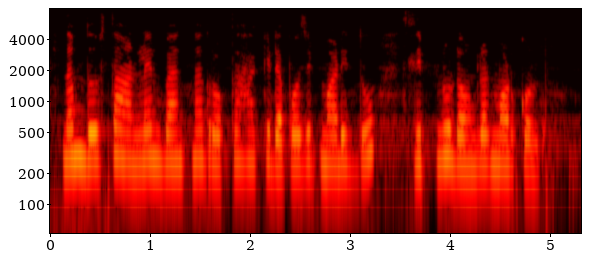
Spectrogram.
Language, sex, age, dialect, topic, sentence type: Kannada, female, 18-24, Northeastern, banking, statement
